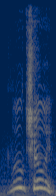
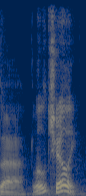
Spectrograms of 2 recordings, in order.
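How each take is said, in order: First: High, sing-song "chilly" repeat; playful high repeat. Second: Said in the usual way. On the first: Pretend. Host jokes about chilly weather in a high playful voice. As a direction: lilt it up for a laugh.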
